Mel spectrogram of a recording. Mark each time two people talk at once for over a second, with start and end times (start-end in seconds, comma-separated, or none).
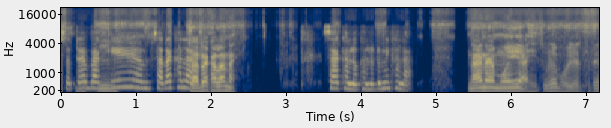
none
